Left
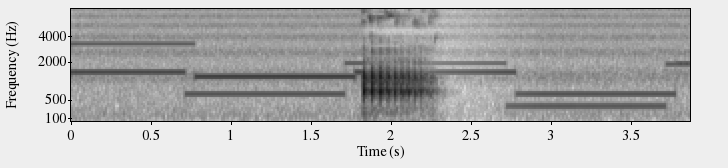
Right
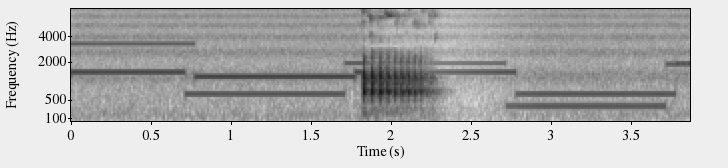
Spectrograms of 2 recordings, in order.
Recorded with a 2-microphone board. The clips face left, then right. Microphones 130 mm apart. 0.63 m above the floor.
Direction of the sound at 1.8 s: 10° left (ahead or behind).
